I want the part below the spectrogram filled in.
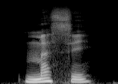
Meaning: to massage
- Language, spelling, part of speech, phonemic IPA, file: French, masser, verb, /ma.se/, Fr-masser.ogg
